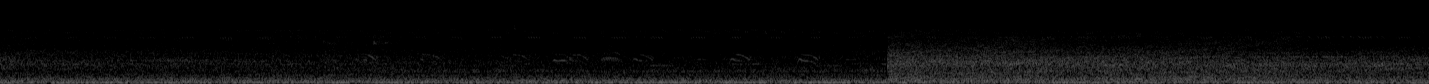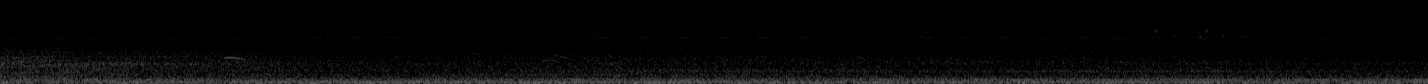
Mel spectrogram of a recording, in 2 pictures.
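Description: Faint outdoor ambience of insects chirring steadily in fine rapid pulses over a low steady hum. About nine seconds in, a broad rushing noise comes in suddenly and fades away over several seconds.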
